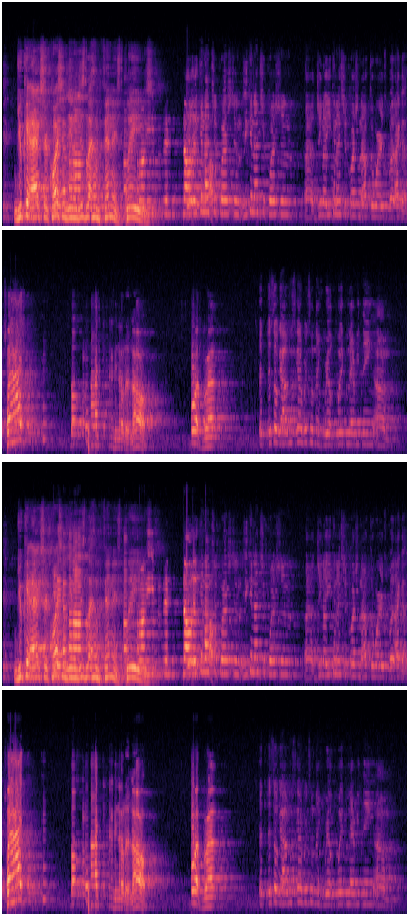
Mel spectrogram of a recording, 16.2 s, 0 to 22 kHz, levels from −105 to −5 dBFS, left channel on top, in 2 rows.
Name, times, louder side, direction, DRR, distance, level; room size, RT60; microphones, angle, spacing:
voice 1, 0.2-3.0, left 1 dB, 70° left, 6 dB, 1.2 m, -31 dB
voice 2, 1.0-1.6 2.4-4.2 8.2-8.5 9.5-11.0 11.9-12.4, right 4 dB, 60° right, 10 dB, 1.0 m, -33 dB
voice 3, 3.7-8.8 9.4-9.6 13.2-15.8, left 1 dB, 30° left, 2 dB, 2.8 m, -44 dB
26.0 x 23.0 x 5.6 m, 1.1 s
head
